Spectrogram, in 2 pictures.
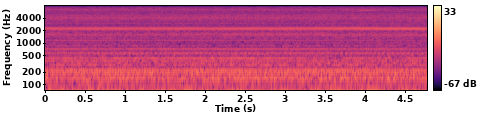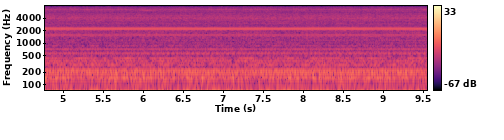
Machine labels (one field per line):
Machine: pump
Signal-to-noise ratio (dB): 0 dB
